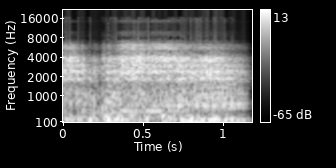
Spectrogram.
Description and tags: Some Djembe samples distorted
